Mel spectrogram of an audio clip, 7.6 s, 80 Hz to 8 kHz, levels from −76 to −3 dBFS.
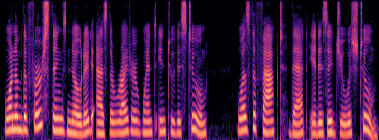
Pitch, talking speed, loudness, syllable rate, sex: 200 Hz, 175 wpm, -19 LUFS, 4.1 syllables/s, female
